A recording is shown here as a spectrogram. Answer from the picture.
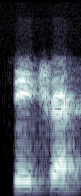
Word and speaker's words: Detrick: maybe google ryan dietrich which is spelled d-e-t-r-i-c-k pronounced dietrich but spelled detrick and um so ryan that's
